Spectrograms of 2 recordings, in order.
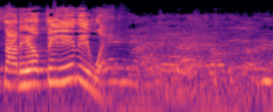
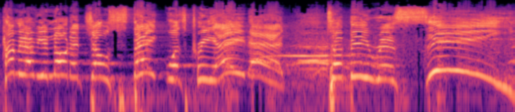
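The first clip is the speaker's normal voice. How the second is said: preaching shout; 9 semitones higher than usual. Real, not acted. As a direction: shout it to the church, leaning into received.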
